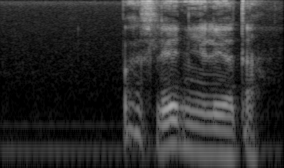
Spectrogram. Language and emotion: Russian, neutral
